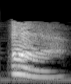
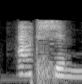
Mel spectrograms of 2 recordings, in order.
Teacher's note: 这个元音呢在英语当中呢它叫前元音。发音的时候呢它整个的舌位非常的低。大家跟我做一下呢，我们把舌尖抵住下齿龈大家抵一下。但是请注意这个时候张嘴的时候呢稍微张大一点，我们把这个牙齿的开合度控制在两个指头。好，我们发一下,OK,然后连起来。Action,对不对？比较的往下压的感觉这个我们汉语当中几乎没有这样类似的发音，我们再来发一遍 Action, OK,好，那么这个地方我们来看一下它的这个 everyday expression,就是它我们穷尽这个 action 这个核心语汇的所有层次的意思。首先我们会看到这个最常见的意思就是行动，对不对？那么行动呢，比如说我们说采取行动，大家说这个采取用哪个词呢？当然是用什么？ Take,非常好，用 take,对不对？我们说 takeaction。如果我们现在造一句话，现在是该行动的时候了。 Now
